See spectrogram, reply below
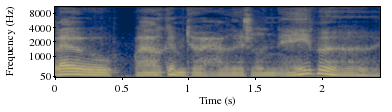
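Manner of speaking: creepy low voice. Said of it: "he's got a really creepy voice".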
